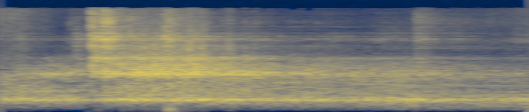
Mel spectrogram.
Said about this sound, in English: Thunder tube? Oh, I let's add the thunder tube. Where's that darn thunder tube when you need it?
